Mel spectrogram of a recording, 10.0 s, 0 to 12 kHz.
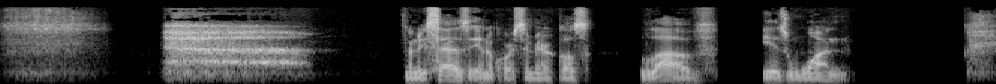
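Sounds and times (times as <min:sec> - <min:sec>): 
deep breath during a guided meditation: 0:00.0 - 0:03.3, 0:09.7 - 0:09.9
speech: 0:04.0 - 0:08.6.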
